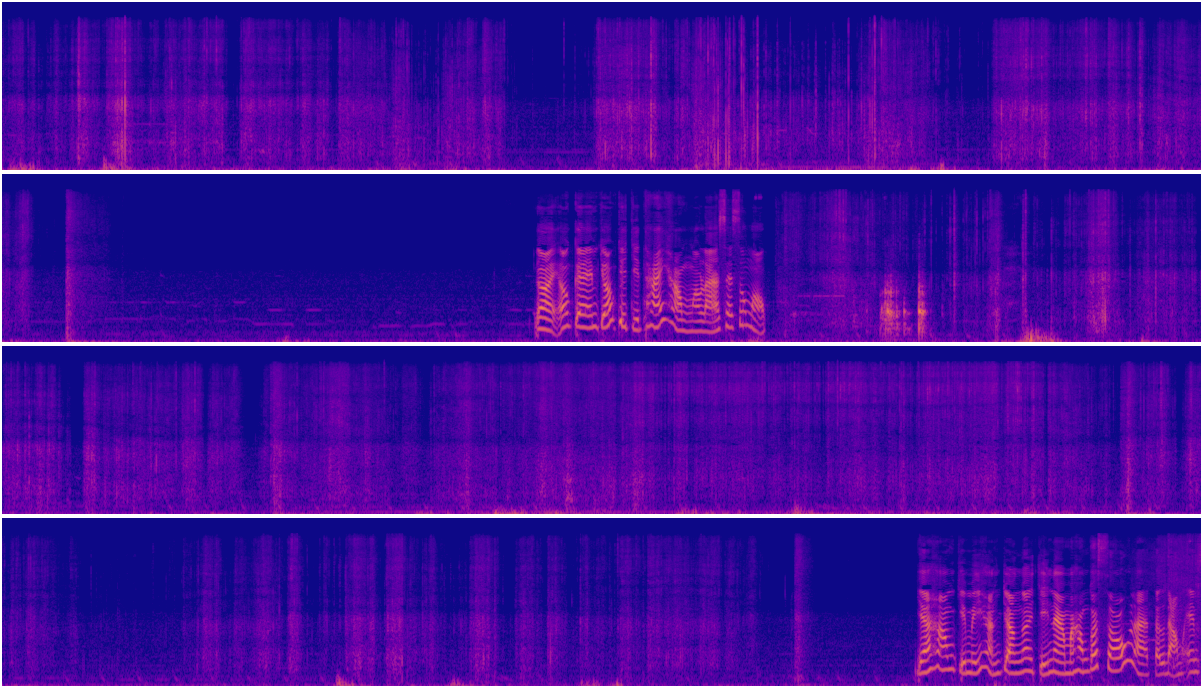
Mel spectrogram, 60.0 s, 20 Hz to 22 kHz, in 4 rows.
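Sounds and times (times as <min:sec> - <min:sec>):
plastic packaging crinkling: 0:00.0 - 0:16.4, 0:24.2 - 0:55.0, 0:58.5 - 0:59.9.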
